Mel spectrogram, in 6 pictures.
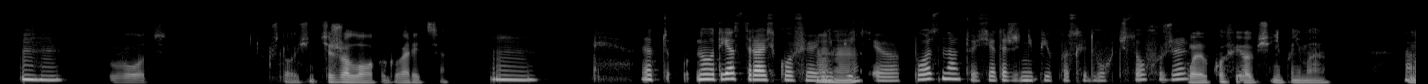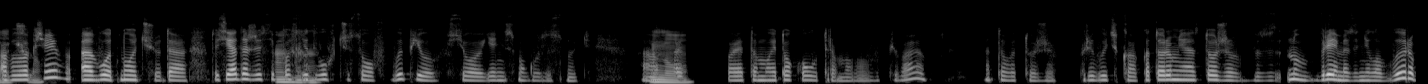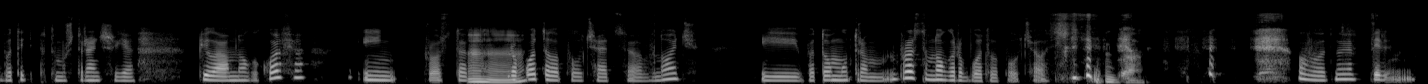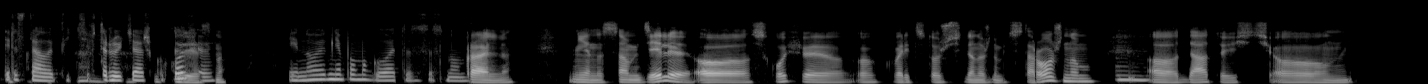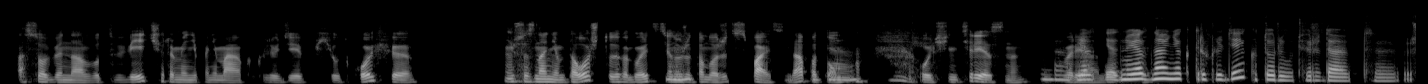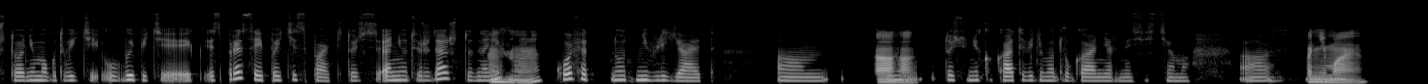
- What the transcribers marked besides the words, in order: tapping; laugh; other background noise; laugh; chuckle
- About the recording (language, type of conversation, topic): Russian, unstructured, Какие привычки помогают тебе оставаться продуктивным?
